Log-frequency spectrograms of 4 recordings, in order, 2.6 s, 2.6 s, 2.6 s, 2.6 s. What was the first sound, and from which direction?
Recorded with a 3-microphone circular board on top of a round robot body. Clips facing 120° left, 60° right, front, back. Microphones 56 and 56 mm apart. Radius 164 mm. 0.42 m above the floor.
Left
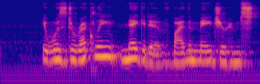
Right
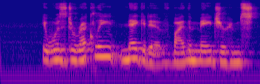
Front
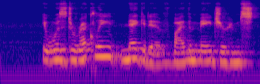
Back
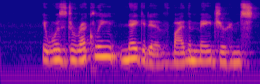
A woman speaking, 165° right.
